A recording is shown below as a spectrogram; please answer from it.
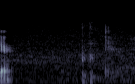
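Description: A few soft computer mouse clicks a little past the middle, closing a window in the program.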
